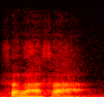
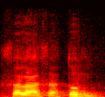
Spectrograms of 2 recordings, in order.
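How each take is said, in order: First: The word stops short on a final -a. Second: The word ends with a full -tun ending. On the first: This is how it is said when pronounced alone. "in pronunciation we will say salasa" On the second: This is the full grammatical form with tanween. "that is why you have salasatun"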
